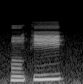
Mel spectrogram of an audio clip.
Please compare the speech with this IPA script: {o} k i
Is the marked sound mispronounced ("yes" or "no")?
yes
